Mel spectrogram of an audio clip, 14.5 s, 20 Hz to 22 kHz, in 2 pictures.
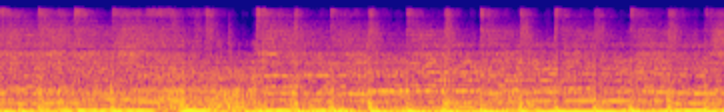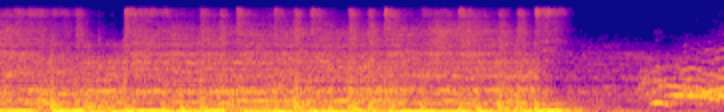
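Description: A live rock band playing loud: drum kit, electric guitar and electric bass. The song stops about 13 seconds in, leaving a brief fading ring.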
